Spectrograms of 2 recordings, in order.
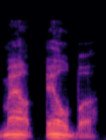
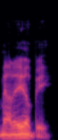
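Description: First: The name ends in an 'ah' sound. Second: The name ends in an 'ee' sound. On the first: This is the standard form of the name. "the correct pronunciation would be Mount Elba" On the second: This is how locals say the name. "we're from Arkansas, so we ain't going to call it that. We call it Mount Elby"

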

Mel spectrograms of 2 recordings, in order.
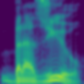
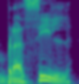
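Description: First: The name is pronounced the Portuguese way. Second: The name is pronounced the Spanish way. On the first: The speaker calls it right. "It's Brazil" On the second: The speaker calls it wrong. "like you would say it in Spanish"

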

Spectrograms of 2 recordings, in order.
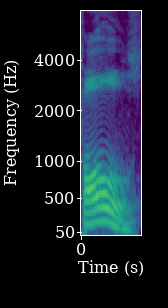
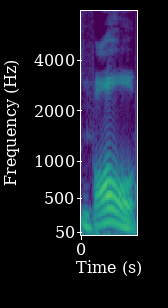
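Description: First: The name ends with a z sound. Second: The name ends without a z sound. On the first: The speaker calls it wrong. "no, it's not Foles" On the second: The speaker calls it right. "It's Foal, man"

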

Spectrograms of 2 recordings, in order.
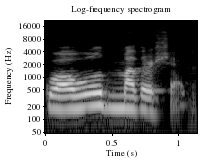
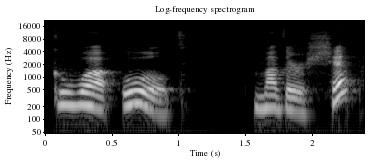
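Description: First: The words flow together as one smooth term. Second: The words are chopped apart with breaks between. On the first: The speaker calls it right. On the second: The speaker calls it wrong.

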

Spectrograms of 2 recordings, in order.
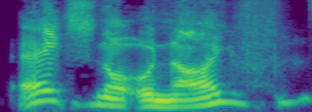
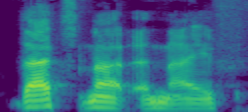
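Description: First: It is said in a strong Australian accent. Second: It is said in his own, mostly plain accent.

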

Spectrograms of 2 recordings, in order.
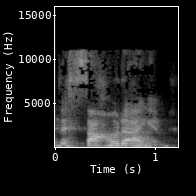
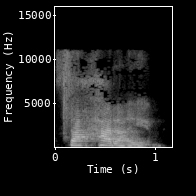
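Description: First: The vowel after the first consonant is 'o'. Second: The vowel after the first consonant is 'a'. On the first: The speaker calls it right. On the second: The speaker calls it wrong.

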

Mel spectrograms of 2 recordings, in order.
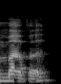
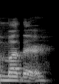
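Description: First: The middle consonant is a 'v' sound. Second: The middle consonant is a 'th' sound. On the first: This is how people in DC say it. "You have a mother. ... It's MUVA" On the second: This is how people outside DC say it. "You do not have a mother in DC"

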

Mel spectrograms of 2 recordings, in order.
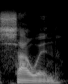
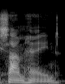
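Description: First: The word sounds like 'cow in'. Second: The word does not sound like 'cow in'. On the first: This is how it is said in Irish. "In Irish, you would pronounce it Samhain. Like cow in" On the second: This is how the film says it. "That's Loomis's pronunciation of it"

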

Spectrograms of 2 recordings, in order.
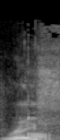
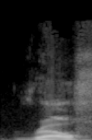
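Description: First: The name is said without an L, 'Rafe'. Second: The name is said with an L sound, 'Ralph'. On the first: The speaker calls it right. "first of all, it's Rafe" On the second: The speaker calls it wrong. "so how do you pronounce Ralph Finnis?"

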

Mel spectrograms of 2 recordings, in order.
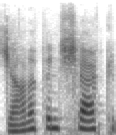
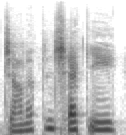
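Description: First: The surname ends on a consonant, one syllable. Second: The surname ends with an added 'ee' vowel. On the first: The speaker calls it right. "it's Jonathan Sheck" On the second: The speaker calls it wrong. "not Jonathan Shecky"

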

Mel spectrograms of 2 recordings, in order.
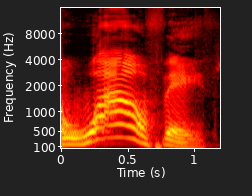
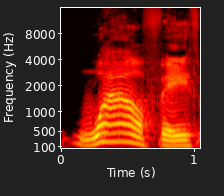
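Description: First: The wow sounds amazed and impressed. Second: The wow sounds disappointed and let down.

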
